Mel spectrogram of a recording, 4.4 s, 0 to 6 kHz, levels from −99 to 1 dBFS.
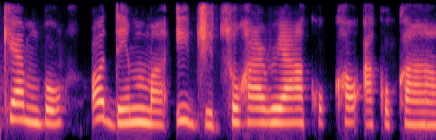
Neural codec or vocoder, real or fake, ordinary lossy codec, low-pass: codec, 16 kHz, 2 kbps, X-Codec, HuBERT features, trained on LibriSpeech; fake; none; 5.4 kHz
